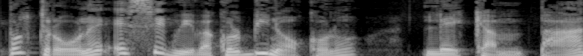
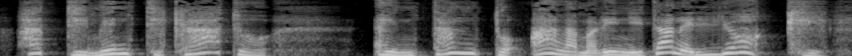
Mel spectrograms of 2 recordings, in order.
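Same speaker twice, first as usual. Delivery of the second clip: much higher, pleading, flustered voice; anxious clerk; 7 semitones higher than usual. Acted. Clerk pleading with the general, high and flustered. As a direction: beg forgiveness nervously.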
